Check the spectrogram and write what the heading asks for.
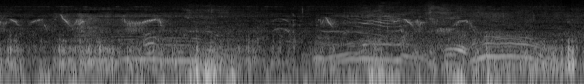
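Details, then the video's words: Spotted hyenas greeting, a subordinate showing submission to a dominant female or older kin. Low drawn-out moaning groans bend up and down in pitch, overlapping one another, while birds chirp faintly in the background. "Spotted Hyena greeting"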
